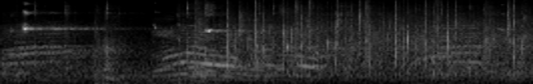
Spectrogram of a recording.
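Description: Table tennis ball clicking off bats and table in a doubles rally, the sharpest click just after the start. Players' voices shout twice, briefly at the start and again from about a second in.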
